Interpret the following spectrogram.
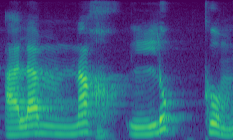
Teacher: alam nakhluqukum, langsung kaf, tidak perlu qaf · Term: idgham kamil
